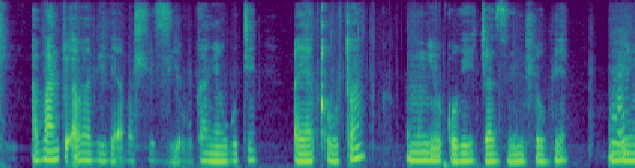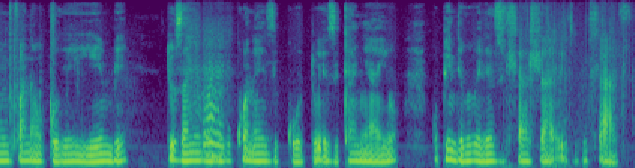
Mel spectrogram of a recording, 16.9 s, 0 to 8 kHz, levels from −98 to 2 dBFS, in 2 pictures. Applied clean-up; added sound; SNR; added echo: neural mask model RNNoise.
